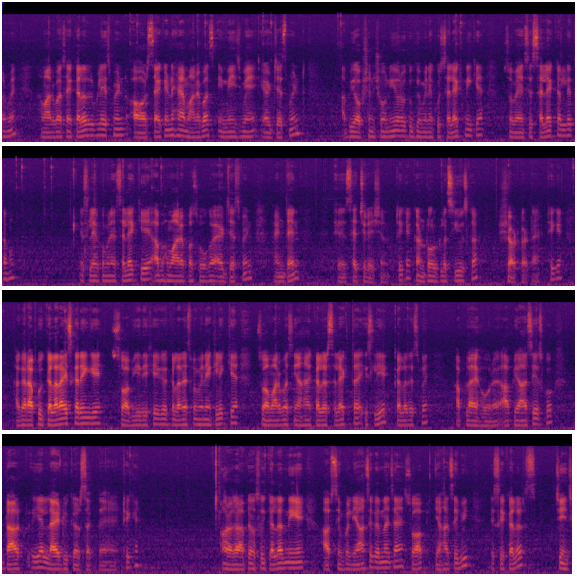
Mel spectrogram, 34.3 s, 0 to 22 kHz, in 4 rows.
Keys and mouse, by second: 2.0 click, 15.2 click, 15.2-18.1 drag, 23.3-34.3 drag.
